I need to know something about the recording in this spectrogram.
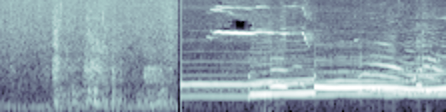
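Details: Wolves at an animal preserve on a snowy day, playing and howling: after a noisy start, long steady tonal howls overlap, pitches stepping up and holding.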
